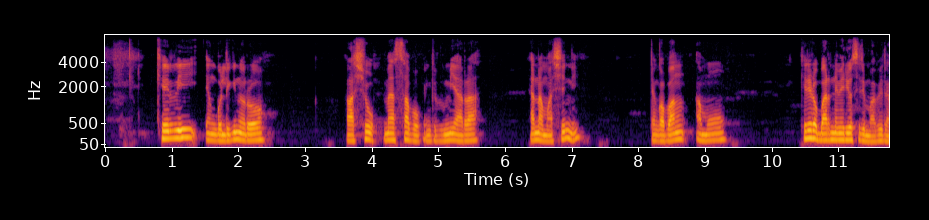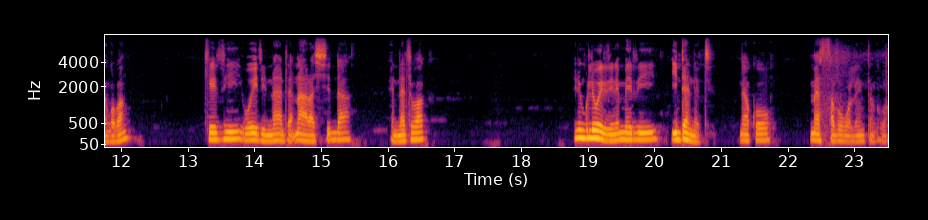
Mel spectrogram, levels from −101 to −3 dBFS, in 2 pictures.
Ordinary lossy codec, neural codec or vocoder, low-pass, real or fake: none; none; 7.2 kHz; real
